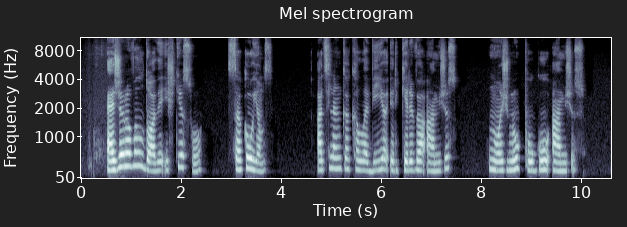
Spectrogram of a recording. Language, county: Lithuanian, Kaunas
